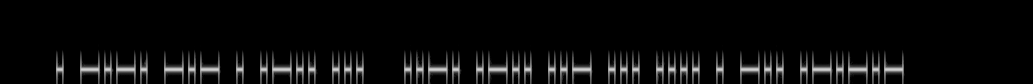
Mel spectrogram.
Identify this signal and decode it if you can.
Morse code, heard as a keyed tone, about 20 wpm, 700 Hz. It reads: ECKELS FLUSHED.
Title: A Sound Of Thunder 20wpm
